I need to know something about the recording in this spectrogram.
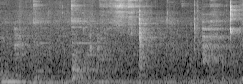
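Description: A few light clicks of metal cutlery against plates, over a steady low background hum.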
